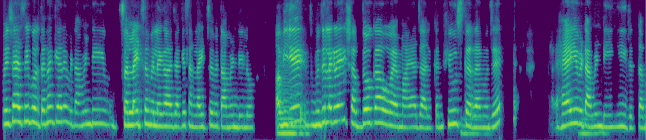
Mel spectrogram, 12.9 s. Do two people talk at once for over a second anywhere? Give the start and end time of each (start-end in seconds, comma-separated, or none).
none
